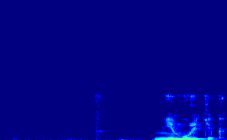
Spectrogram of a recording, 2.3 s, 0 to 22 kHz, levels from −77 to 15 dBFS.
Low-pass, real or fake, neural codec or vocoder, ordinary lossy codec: 7.2 kHz; real; none; none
